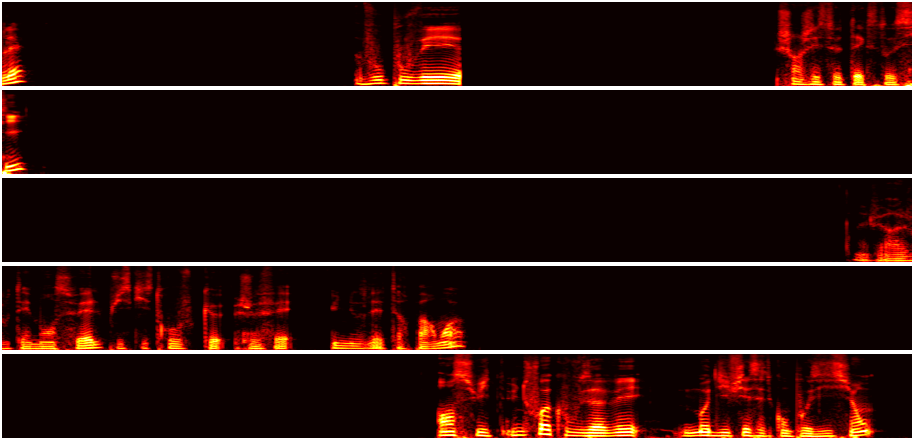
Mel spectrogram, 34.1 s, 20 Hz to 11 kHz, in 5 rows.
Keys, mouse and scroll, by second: 0.3 click, 2.2 click, 3.9-5.3 drag, 9.9-16.6 typing, 20.6 click, 21.3-25.8 typing.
